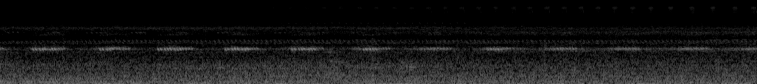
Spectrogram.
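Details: Crickets chirping outdoors in the evening near a deck, with a chihuahua puppy resting nearby; steady, regularly spaced high chirps repeat about every half second over a constant broadband hiss of background noise.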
